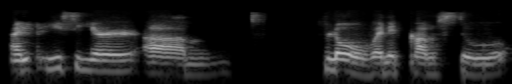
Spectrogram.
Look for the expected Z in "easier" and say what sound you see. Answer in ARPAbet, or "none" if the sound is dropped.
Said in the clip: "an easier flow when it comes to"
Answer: S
